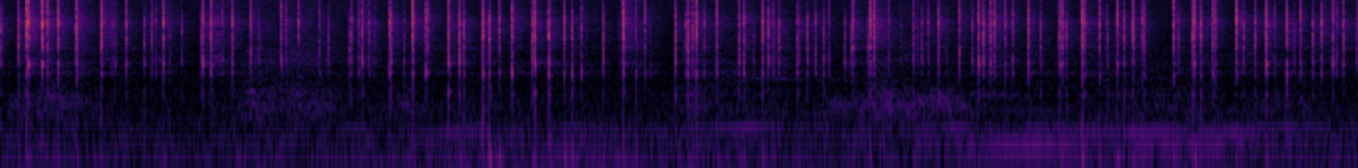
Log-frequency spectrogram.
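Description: A large, hollow, pale blue plastic pump shampoo bottle held near the face is tapped rapidly with long red nails. The result is a steady stream of crisp, bright clicks that stop almost instantly, over a faint low hum.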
